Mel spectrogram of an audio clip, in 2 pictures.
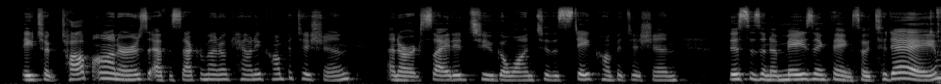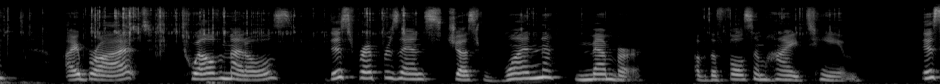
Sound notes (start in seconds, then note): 9.2 metal clanking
